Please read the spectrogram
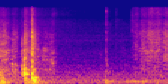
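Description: A metal spoon beating fufu dough in a plastic bowl: two knocks close together near the start, then a faint click.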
